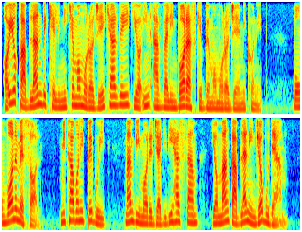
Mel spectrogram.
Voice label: persian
